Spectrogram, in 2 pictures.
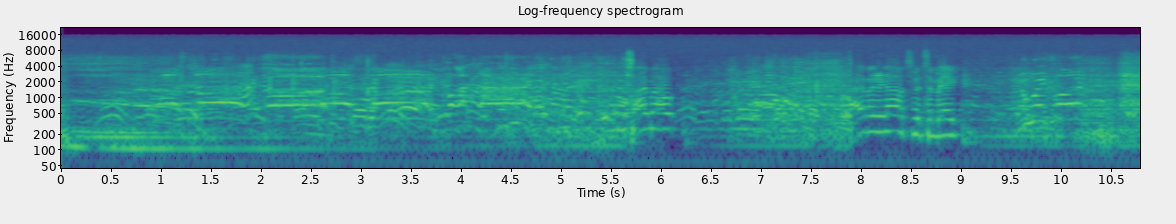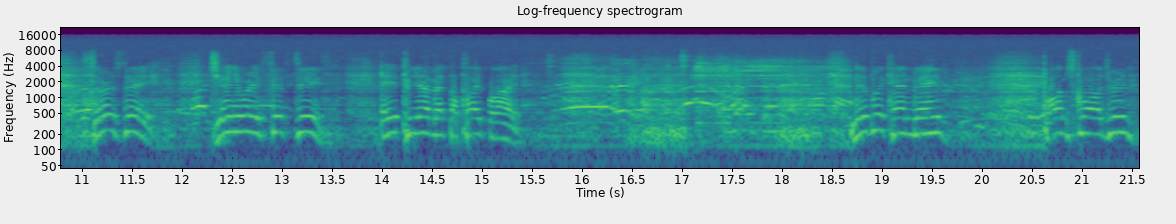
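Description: A man speaks into a microphone and is heard through loudspeakers in a live, echoing room.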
